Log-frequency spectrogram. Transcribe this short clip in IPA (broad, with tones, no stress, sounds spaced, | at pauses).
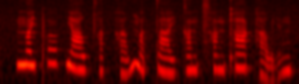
n̪ ɐ˥ j pʰ ɔː˥ k̚ j aː˧ w t̪ʰ ɐ˨ k̚ h ɐ˨˥ w m ɐ˨˥ t̚ t̪ aː˨ j k ɐ˥ n t͡sʰ ɐ˥ ŋ pʰ aː˥ k̚ h aː˨˩ w j ɪ˥ ŋ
